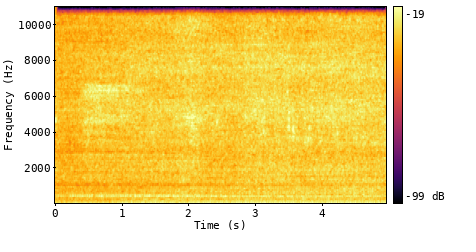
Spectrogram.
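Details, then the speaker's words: 2017 Ford Transit 2.0L EcoBlue diesel after crank-no-start repair (failed wet cambelt, debris in oil pickup, camshaft timing reset), fuel and oil pressure bled: steady even diesel idle, no knocks or misses; normal idle. "got the fuel pressure bled up oil pressure bled up and fire straight up"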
